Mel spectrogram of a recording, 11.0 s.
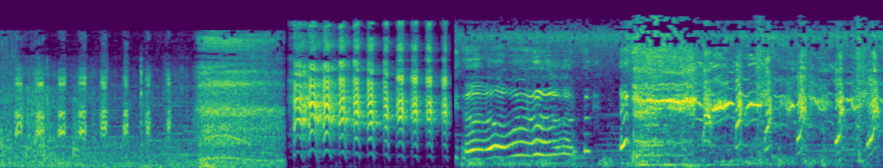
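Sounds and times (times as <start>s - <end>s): woman laughing hard: 3.6s - 5.7s, 7.8s - 11.0s.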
